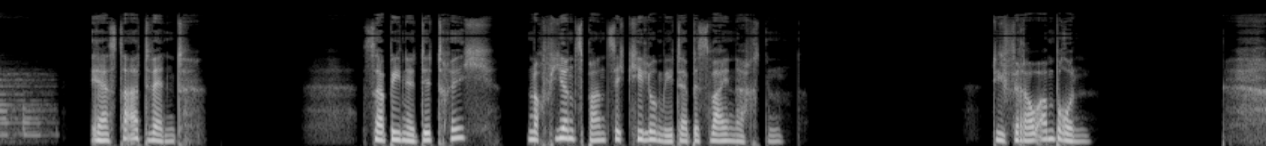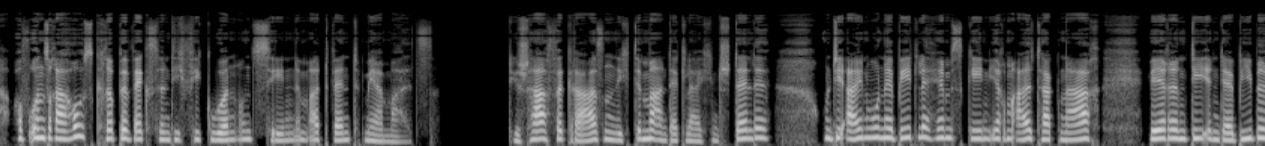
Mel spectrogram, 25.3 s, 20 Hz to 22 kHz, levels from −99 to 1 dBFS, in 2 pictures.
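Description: The audio carries imaging from linear upsampling the whole way through. The top of the band sounds dulled, and there's a faint metallic shimmer between 8 and 16 kHz, around 30 dB down, where mirror copies leaked through the weak straight-line interpolation. That points to a 16 kHz source raised to 48 kHz.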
